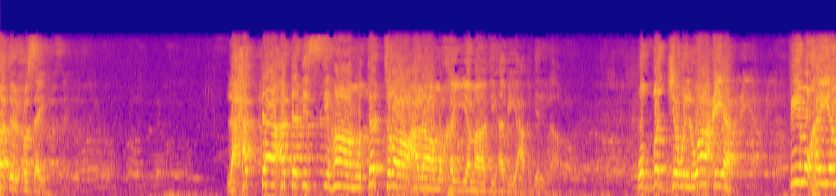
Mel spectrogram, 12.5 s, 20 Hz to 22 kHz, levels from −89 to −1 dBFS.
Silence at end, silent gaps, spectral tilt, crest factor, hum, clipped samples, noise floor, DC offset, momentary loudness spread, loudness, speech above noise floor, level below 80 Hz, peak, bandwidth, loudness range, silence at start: 0 s; none; -2.5 dB/octave; 8 dB; none; 4%; -36 dBFS; under 0.1%; 22 LU; -6 LUFS; 30 dB; -36 dBFS; 0 dBFS; 11 kHz; 8 LU; 0 s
